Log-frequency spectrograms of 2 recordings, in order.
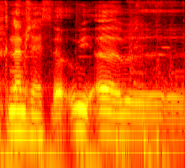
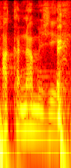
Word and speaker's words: CNAMGS: La CNAMGS. J'ai pas envie de prononcer comme au quartier. Quand même. D'accord. Voilà. Donc, non, au quartier, ils disent la Akanam GS.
